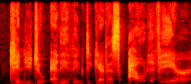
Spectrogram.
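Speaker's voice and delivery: hissing, hissed stage whisper. Narrating a tabletop game, [name] leans over to Marjorie; loud hiss. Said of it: "just hisses like really loudly".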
